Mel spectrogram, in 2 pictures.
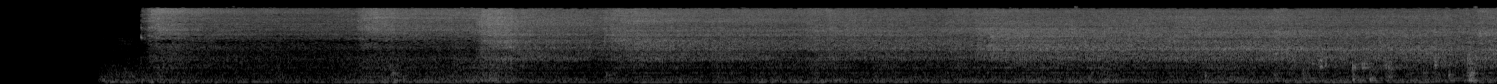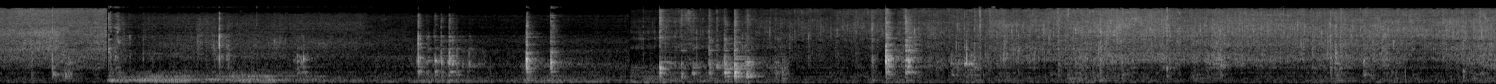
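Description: Pork pieces sizzling as they fry in a pan, a steady hiss that starts about a second and a half in. Midway the hiss drops for a while and a metal spoon scrapes and clinks against the pan as the meat is stirred, then the sizzling picks up again.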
